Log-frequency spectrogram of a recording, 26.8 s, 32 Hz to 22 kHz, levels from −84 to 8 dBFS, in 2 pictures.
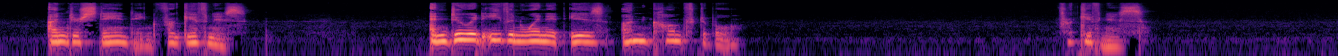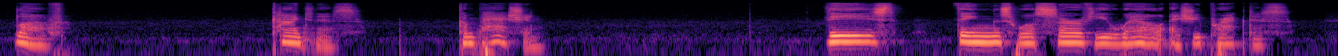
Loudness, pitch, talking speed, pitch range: -19 LUFS, 160 Hz, 50 wpm, 140-175 Hz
